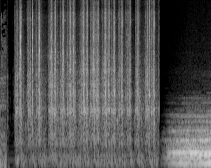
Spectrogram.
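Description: A rapid, even run of sharp mechanical clicks, about six a second, that stops abruptly about three seconds in. A low sustained musical note then comes in and swells.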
